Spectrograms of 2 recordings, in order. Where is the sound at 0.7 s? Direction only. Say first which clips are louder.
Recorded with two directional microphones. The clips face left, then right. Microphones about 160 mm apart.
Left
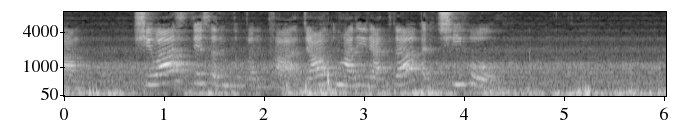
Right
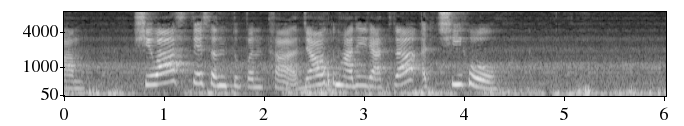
Right 4 dB; 55° right (ahead or behind).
